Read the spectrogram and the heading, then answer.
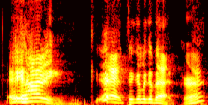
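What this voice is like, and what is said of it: Imitates another person's voice, Boston accent. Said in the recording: “like in his voice, like ... I don't know what accent that was. That was Boston.”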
